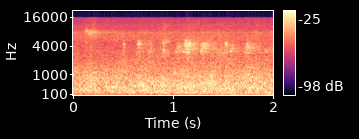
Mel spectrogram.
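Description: A quick run of short, faint, high chirps from a small animal, about ten in just over a second, over a steady outdoor hiss.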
